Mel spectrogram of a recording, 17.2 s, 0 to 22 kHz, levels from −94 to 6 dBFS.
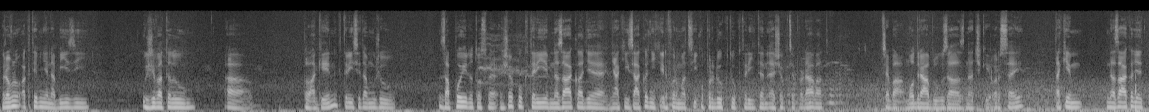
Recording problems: animal sounds; noticeable; throughout; 15 dB below the speech
hiss; faint; throughout; 20 dB below the speech

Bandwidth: 15 kHz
